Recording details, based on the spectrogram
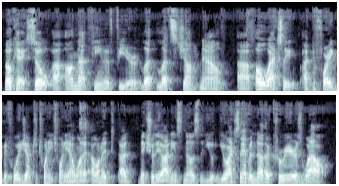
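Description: A middle-aged man hosting a podcast interview, talking in a halting way with many restarts. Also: medium pitch, expressive. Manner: halting, full of restarts and fillers. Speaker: podcast host, professor. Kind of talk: conversational interview.

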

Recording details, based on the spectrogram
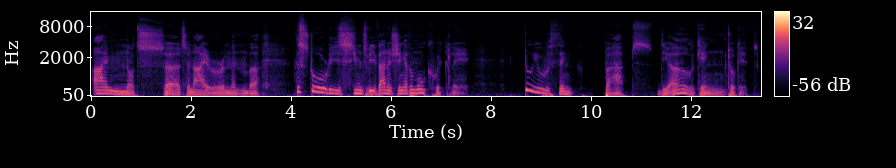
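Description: A man's voice: fairly low pitch, sing-song, a little mellow. A man playing a brooding, forgetful spirit who guards graves, telling old tales in a solemn theatrical manner for an audio play. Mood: musing. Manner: solemn, theatrical, deliberate storytelling. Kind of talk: audio play with verse recitation.

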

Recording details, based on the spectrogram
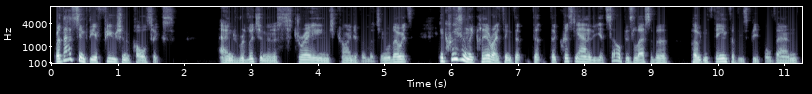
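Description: A man hosting a podcast, talking through opinionated political points in a halting, emphatic way, restarting phrases as he goes. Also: mid-range voice, lively intonation, dark tone, dry recording. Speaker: podcast host.

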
